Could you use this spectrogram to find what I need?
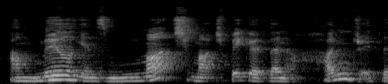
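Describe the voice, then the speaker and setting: A woman puts on a character voice with a fairly low pitch. She speaks at a fairly slow pace, with a slight echo. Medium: read story.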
